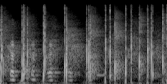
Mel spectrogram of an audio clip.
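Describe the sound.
A short burst of uneven clapping from a few people, sharp and fairly loud, with voices chattering underneath before the claps speed up toward the end.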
